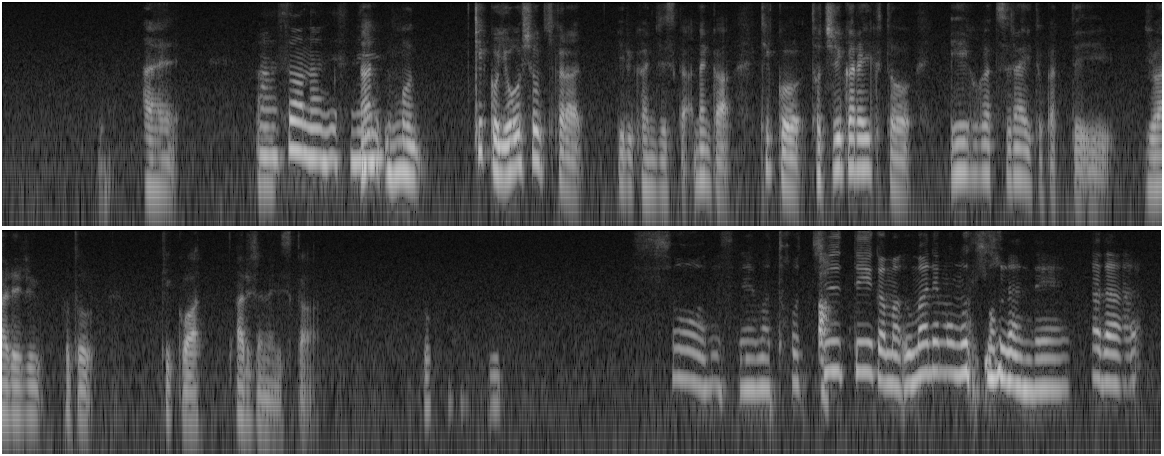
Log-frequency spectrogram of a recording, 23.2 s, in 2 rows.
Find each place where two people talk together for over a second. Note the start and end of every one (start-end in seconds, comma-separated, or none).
none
